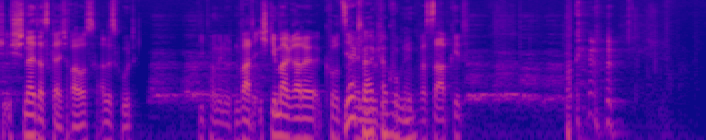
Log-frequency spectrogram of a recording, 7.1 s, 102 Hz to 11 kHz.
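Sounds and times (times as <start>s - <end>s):
speech: 0.0s - 5.1s, 5.8s - 6.4s
dog barking: 1.5s - 2.7s, 4.6s - 5.8s.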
